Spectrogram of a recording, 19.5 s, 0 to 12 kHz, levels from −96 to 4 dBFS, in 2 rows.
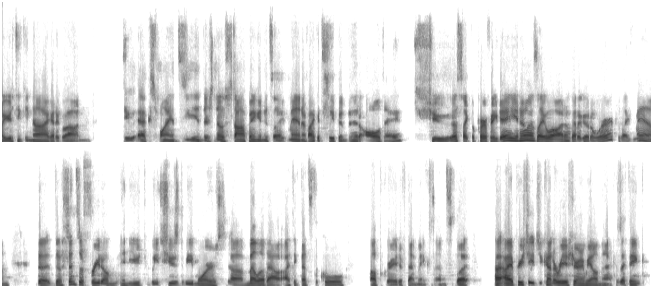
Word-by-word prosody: you're 115 +3 +2
thinking, 115 -4 -8
"No, 115 - +1
I 110 -1 +2
gotta 110 -1 -1
go 105 - -2
out 105 -1 0
and 100 +1 -21 0.5
do 125 -1 -2
X, 115 - -1
Y, 120 -4 +2
and 105 0 -5
Z, 120 0 -4
and 110 - -4
there's 105 +6 -5
no 125 -2 +2
stopping," 125 +2 +1
and 110 - -4
it's 105 - -8
like, 95 -1 -2
"Man, 125 -3 +1
if 105 +3 -2
I 125 - +5
could - - -5
sleep 125 -1 -2
in 110 - -4
bed 115 +3 -3
all 110 -1 +2
day, 110 - -4 0.2
shoot, 110 -6 -1
that's 140 - +1
like - - +1
the - - -6
perfect 135 -5 +2
day," 195 - +6
you 175 -2 +4
know? 195 +3 +4
I - - +5
was 185 - -1
like, 130 - +5
"Well, 150 +2 +5
I 125 - +3
don't 155 0 -3
gotta 135 -3 0
go 125 -1 0
to - - -4
work." 245 +7 -1
Like, 100 - -6
man, 150 -11 -3 0.4
the 135 -4 +1
the 145 - +1
sense 205 +9 -2
of 180 - +1
freedom 140 -6 0
and 130 -1 -7
you 120 -1 -3 0.2
we 125 -1 -4
choose 135 +1 -3
to 125 - -21
be 125 -1 -1
more 120 -3 -1
s 105 - -10
uh, 110 -1 0
mellowed 130 -4 +2
out, 100 -1 +1
I - - +1
think 120 0 -10
that's 115 -2 -3
the - - -18
cool 105 -3 -3 0.4
upgrade, 100 0 -1
if - - -7
that - - -3
makes - - -12
sense, - - -12
but, - - +4 0.4
I 145 - +9
I - - +11
appreciate 185 - +3
you 305 - -7
kinda 160 -4 +4
reassuring 135 -1 +3
me 120 - +3
on 110 -1 0
that 110 0 -6
'cause - - -8
I - - +3
think 150 +1 -1
125 Hz, 270 wpm, -25 LUFS, 110-140 Hz, 0.5 s, I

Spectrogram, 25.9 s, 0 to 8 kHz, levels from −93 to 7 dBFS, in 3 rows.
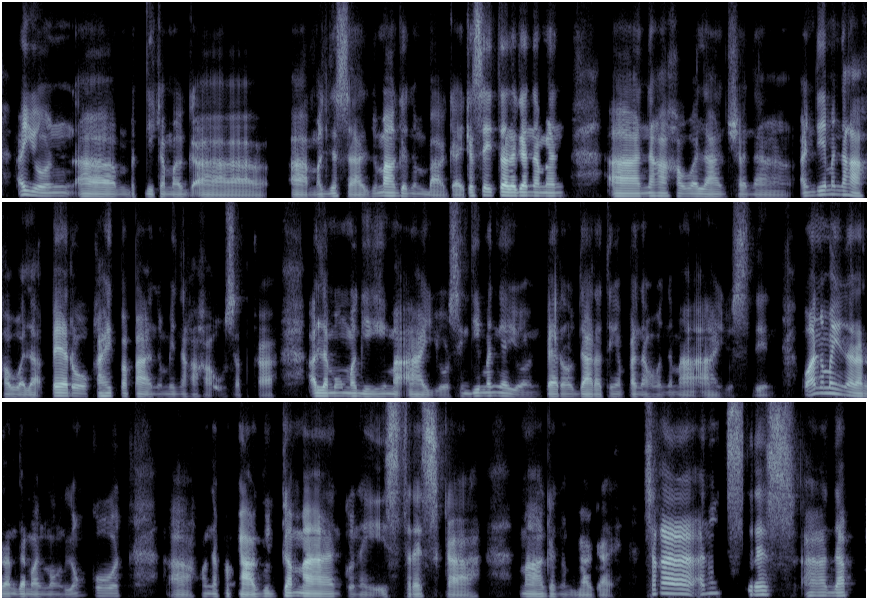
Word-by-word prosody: ayun, 120 -7 +1
ah, 95 -2 +2
ba't 90 +1 -14
di 90 - -6
ka 90 - -3
mag 85 0 -5
ah 75 -2 -2 0.2
ah, 80 -2 0
magdasal 85 -2 -2
yung 110 - -9
mga 120 -1 +6
ganong 95 -4 -13
bagay. 70 +1 -3
Kasi 120 - +3
talaga 130 0 +8
naman, 120 -2 +2 0.5
ah, 105 0 +5
nakakawalan 100 -4 -1
siya 90 -1 -4
ng 80 -2 -9 0.3
ay - - +1
hindi 155 - 0
naman 175 -1 -5
nakakawala, 90 - 0
pero 115 -4 +4
kahit 110 +1 0
papaano 90 -4 -1
may 90 0 -15
nakakausap 90 - -8
ka. - - -5 0.3
Alam 115 0 +2
mong 110 -1 -2
magiging 95 -1 -6
maayos 80 -4 -1
hindi 105 +3 -6
man 120 0 -5
ngayon, 85 -6 -7
pero 90 0 -1
darating 90 0 -1
ang - - -28
panahon 85 -2 -6
na - - -16
maaayos 75 -2 -5
din. 70 0 -12 0.3
Kung - - +4
ano 215 - +4
man 215 - +5
yung 165 - -3
nararamdaman 95 -4 0
mong 85 0 -14
lungkot, 105 -1 -10 0.5
ah, 80 -1 -5
kung 100 -1 -13
napapagod 90 +1 +2
ka 115 - +3
man 100 -4 +5
kung 85 - -13
nai-stress 80 -3 -1
ka 70 -1 0 0.5
mga 95 -1 -1
ganung 85 -2 -20
bagay. 75 0 -6 0.3
Saka 195 -3 +6
anong 215 +3 -8
stress, 160 0 0
ah, 125 0 -2
dap 120 +1 0
95 Hz, 155 wpm, -28 LUFS, 85-115 Hz, 0.5 s, talaga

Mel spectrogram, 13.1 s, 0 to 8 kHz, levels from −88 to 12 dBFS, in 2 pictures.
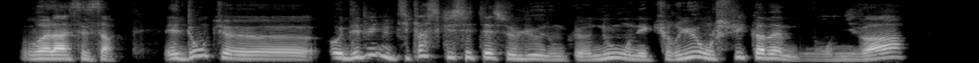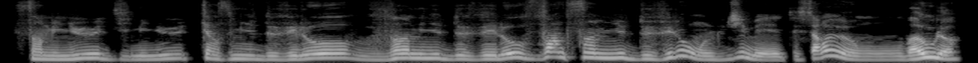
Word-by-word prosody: Voilà, 140 0 +8
c'est 140 -1 -5
ça. 115 - -1 0.3
Et 155 +2 +1
donc, 235 +2 -3
heu 135 -6 +1
au 175 - +5
début, 185 - 0
il 280 - -4
nous 205 - +1
dit 160 - -8
pas 240 - 0
ce 230 - -10
que 190 - -3
c'était, 180 -2 +1
ce 160 -3 -5
lieu. 135 -1 -1
Donc, 110 -1 -9
heu, 115 -1 -1
nous 140 +7 -1
on 155 -8 -1
est 115 - 0
curieux, 135 - -1
on 195 - +3
le 155 - +1
suit 190 +5 -5
quand 170 -2 +7
même. 145 -9 +1
On 105 0 -11
y 110 -1 -8
va, 190 - +4 0.5
5 135 - -5
minutes, 135 +6 -2
10 115 -1 -16
minutes, 135 +5 -6
15 135 -5 -6
minutes 130 -2 -5
de 120 0 -6
vélo, 155 +8 +1
20 115 +10 -1
minutes 155 -4 -2
de 130 - -5
vélo, 130 +9 0
25 185 +5 -2
minutes 170 -4 -2
de 135 +1 -5
vélo, 175 - -3
on 120 - -3
lui 115 0 -9
dit: 190 +6 -4
«Mais 110 -6 -1
tu - - -18
es - - -14
sérieux, 210 - +2
on 115 -1 -6
va 130 +6 +7
où 190 - +6
là? 135 -6 +3
140 Hz, 265 wpm, -24 LUFS, 120-170 Hz, 0.5 s, Voilà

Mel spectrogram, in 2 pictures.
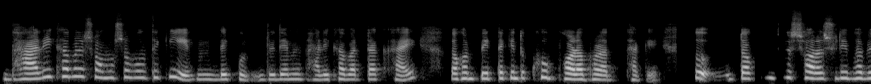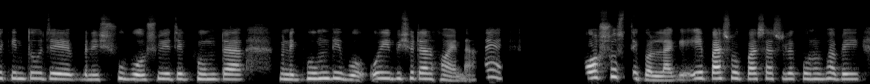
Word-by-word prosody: ভারী 255 +6 +3
খাবারের 370 -1 0
সমস্যা 305 0 -2
বলতে 315 0 -5
কি? 360 - -2 0.3
উম 230 - -4
দেখুন 230 -1 0 0.2
যদি 225 +1 -2
আমি 240 0 -3
ভারী 220 +1 -2
খাবারটা 235 -1 -1 0.2
খাই 220 -1 -1 0.4
তখন 260 +1 +2
পেটটা 265 +1 0
কিন্তু 290 0 0
খুব 325 -3 0
ভরা, 240 -2 +8
ভরা 225 -3 +2 0.2
থাকে। 215 -1 -8 0.4
তো - - 0 0.4
তখন 270 +3 0
জ - - -55 0.2
সরাসরি 280 0 +3
ভাবে 280 0 +1
কিন্তু 270 0 0 0.2
যে, - - +4 0.3
মানে 225 0 -1
শুবো 240 -4 +1 0.2
শুয়ে 255 0 +1
যে, - - +5
ঘুমটা 240 -1 +1 0.5
মানে 235 -2 +2
ঘুম 265 0 +4
দিব 265 -5 +1 0.3
ওই 280 - +3
বিষয়টা 270 0 -1
আর 250 - -2
হয় 195 -4 -1
না। - - -8 0.2
হ্যাঁ? 330 -3 -2 0.9
অস্বস্তিকর 305 - +1
লাগে। 185 +3 -2 0.2
এপাশে 275 0 +5
ওপাশে 255 +1 +1
আসলে 255 0 -3
কোনভাবেই 250 -1 0
260 Hz, 160 wpm, -23 LUFS, 235-280 Hz, 0.9 s, ভরা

